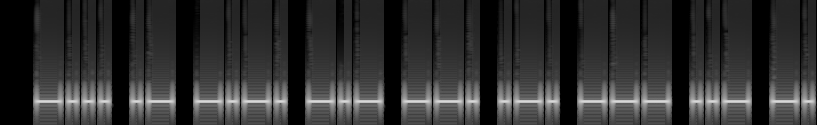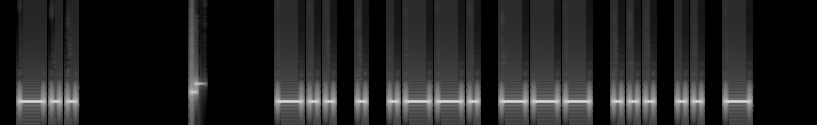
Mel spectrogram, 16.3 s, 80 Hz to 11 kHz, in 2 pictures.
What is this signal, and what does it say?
Morse code, heard as a keyed tone, about 15 wpm, 700 Hz. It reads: BACKGROUND DEPOSIT
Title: Sentences from Top 1300 Words - New Word Drill - 15wpm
